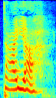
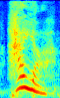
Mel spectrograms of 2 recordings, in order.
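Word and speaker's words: חיה: Ternyata bacanya gini, haya. Keren ya? Haya. Kalau beda nada artinya beda. Haya, itu beda.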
